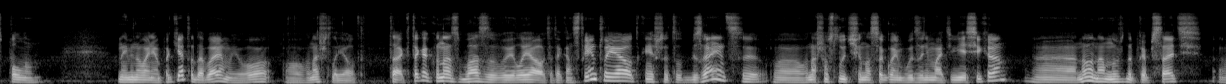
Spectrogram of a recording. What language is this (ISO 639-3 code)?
rus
